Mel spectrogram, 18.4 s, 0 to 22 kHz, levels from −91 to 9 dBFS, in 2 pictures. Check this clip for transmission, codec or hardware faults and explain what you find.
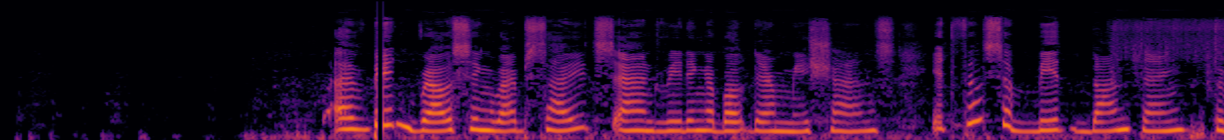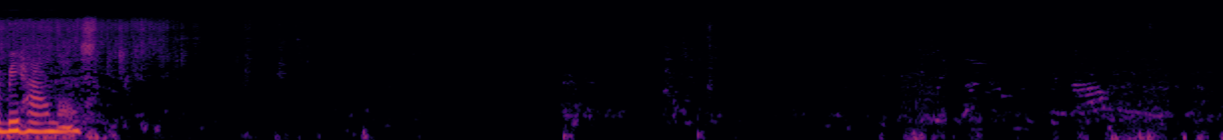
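One transmission fault is present in this speech clip. At 2.84 to 2.88 s, a gap between stream segments drops in about 44 ms of hard-edged silence where mismatched segment timestamps leave a hole; no audio is lost.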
